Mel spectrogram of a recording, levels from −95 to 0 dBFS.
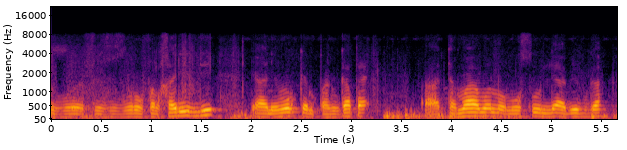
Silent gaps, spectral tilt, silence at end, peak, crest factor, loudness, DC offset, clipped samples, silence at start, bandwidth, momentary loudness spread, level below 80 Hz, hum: none; -10 dB/octave; 0 s; -6 dBFS; 16 dB; -23 LUFS; under 0.1%; under 0.1%; 0 s; 7.8 kHz; 11 LU; -46 dBFS; none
